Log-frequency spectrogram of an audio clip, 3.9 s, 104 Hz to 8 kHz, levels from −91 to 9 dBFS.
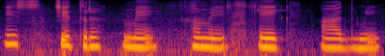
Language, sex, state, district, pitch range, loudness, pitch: Hindi, female, Madhya Pradesh, Bhopal, 200-225 Hz, -17 LUFS, 210 Hz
